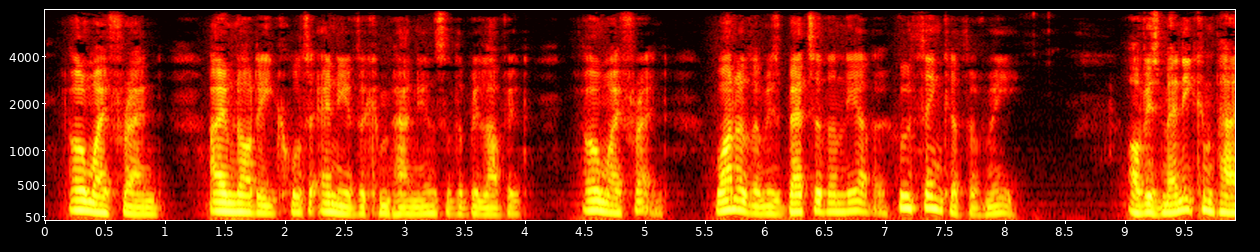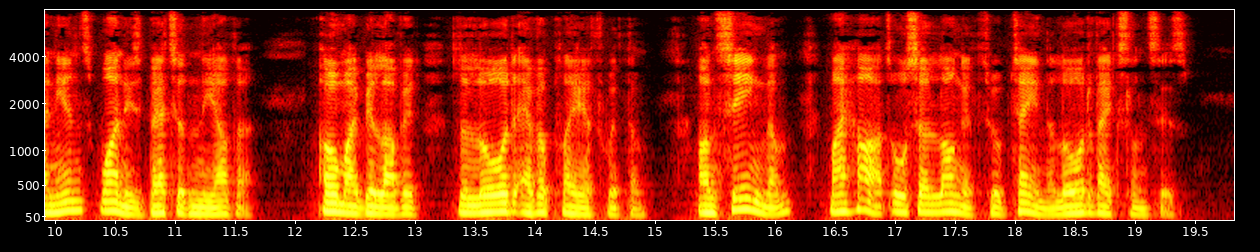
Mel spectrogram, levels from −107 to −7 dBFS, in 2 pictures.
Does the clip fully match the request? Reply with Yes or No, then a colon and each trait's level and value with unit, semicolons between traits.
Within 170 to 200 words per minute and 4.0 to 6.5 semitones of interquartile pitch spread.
Yes: average, 185 wpm; average, 5.0 semitones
